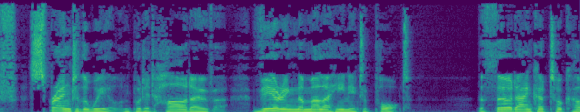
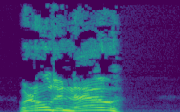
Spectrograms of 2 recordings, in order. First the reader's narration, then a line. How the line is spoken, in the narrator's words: came Captain Warfield's answering shout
